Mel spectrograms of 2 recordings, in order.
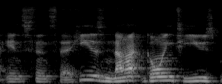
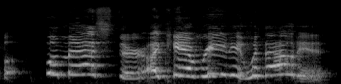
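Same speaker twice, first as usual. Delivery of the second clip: much higher, whimpering mock plea, laughing through it; a pitiful old mage begging, squeaky and high; whiny pleading. Mage begs his master for the eyeglass, whining high. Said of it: "And he's like".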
